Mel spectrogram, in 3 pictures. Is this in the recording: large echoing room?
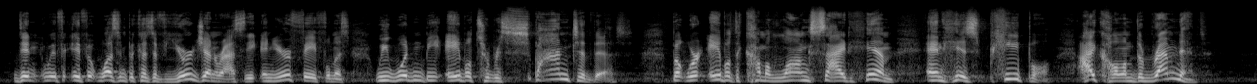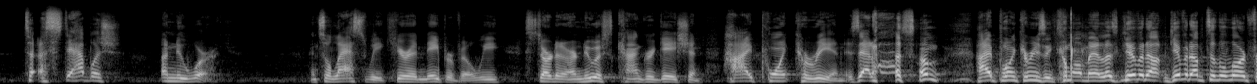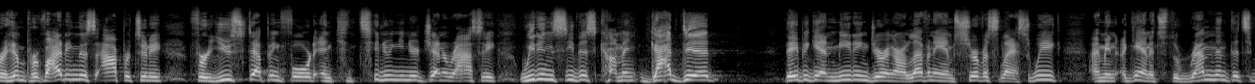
yes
